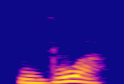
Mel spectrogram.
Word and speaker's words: vois: Vous pouvez irregular il peuvent irregular il pe change let into elle pouve would al voir to see je vois silent s je vois tu vois same silent s tu Vois il elle on voit silent t il on voit nous voyons.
